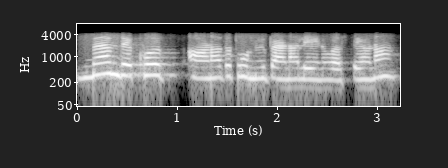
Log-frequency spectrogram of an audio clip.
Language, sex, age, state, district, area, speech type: Punjabi, female, 18-30, Punjab, Patiala, urban, conversation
